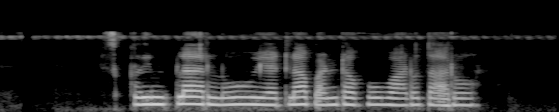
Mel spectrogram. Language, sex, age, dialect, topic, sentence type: Telugu, male, 18-24, Southern, agriculture, question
